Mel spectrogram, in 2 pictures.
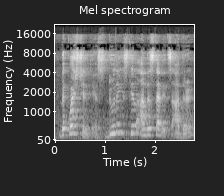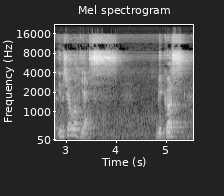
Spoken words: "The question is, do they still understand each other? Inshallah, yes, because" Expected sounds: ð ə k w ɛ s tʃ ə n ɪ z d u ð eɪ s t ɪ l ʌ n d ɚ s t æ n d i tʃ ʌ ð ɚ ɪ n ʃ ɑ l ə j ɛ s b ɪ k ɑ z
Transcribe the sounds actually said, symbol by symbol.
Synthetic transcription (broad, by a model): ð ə k w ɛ s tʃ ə n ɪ s d u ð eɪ s t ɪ l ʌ n d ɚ s t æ n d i s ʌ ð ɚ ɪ n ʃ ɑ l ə j ɛ s b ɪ k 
